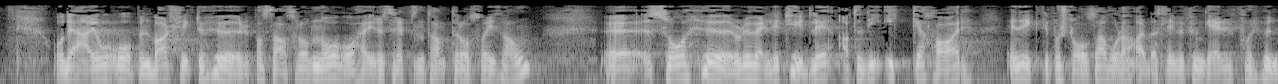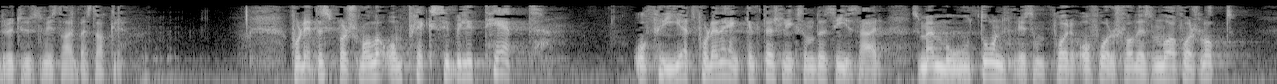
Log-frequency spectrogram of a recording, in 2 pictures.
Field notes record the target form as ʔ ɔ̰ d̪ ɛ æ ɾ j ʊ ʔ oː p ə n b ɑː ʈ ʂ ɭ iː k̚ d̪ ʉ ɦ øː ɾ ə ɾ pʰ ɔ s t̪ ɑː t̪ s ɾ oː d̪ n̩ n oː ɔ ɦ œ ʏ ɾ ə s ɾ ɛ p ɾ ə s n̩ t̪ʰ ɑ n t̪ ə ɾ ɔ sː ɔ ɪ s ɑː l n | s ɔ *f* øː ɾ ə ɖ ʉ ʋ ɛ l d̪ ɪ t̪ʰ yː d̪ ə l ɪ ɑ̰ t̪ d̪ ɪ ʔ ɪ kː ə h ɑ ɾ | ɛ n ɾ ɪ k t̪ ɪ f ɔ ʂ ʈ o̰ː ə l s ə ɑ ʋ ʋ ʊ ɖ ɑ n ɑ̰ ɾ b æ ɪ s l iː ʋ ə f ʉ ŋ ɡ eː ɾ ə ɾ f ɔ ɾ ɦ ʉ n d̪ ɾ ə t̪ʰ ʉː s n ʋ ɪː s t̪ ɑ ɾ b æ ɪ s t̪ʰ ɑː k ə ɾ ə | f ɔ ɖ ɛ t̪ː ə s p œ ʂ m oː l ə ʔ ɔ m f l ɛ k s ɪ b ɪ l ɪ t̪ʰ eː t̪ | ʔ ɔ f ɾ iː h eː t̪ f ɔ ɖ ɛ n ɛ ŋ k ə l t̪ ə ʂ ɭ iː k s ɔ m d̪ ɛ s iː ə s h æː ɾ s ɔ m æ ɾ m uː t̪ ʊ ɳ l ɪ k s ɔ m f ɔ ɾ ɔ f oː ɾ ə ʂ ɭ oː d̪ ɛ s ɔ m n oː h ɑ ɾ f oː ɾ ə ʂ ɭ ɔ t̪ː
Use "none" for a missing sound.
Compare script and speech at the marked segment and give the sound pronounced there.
h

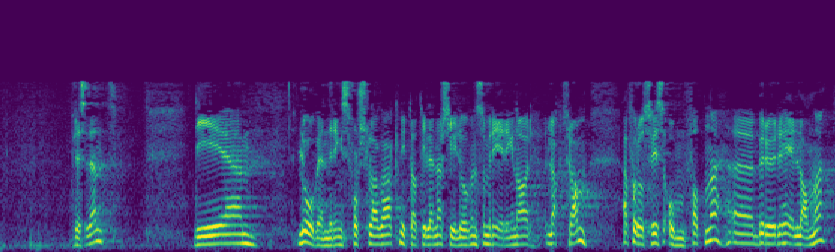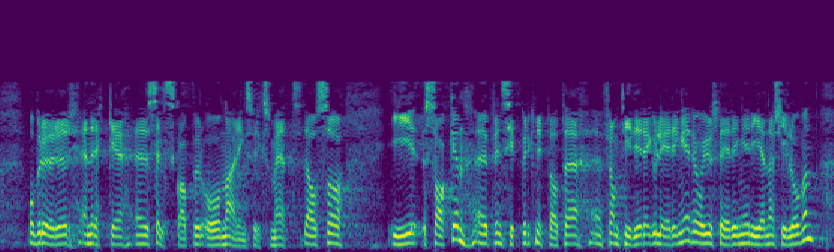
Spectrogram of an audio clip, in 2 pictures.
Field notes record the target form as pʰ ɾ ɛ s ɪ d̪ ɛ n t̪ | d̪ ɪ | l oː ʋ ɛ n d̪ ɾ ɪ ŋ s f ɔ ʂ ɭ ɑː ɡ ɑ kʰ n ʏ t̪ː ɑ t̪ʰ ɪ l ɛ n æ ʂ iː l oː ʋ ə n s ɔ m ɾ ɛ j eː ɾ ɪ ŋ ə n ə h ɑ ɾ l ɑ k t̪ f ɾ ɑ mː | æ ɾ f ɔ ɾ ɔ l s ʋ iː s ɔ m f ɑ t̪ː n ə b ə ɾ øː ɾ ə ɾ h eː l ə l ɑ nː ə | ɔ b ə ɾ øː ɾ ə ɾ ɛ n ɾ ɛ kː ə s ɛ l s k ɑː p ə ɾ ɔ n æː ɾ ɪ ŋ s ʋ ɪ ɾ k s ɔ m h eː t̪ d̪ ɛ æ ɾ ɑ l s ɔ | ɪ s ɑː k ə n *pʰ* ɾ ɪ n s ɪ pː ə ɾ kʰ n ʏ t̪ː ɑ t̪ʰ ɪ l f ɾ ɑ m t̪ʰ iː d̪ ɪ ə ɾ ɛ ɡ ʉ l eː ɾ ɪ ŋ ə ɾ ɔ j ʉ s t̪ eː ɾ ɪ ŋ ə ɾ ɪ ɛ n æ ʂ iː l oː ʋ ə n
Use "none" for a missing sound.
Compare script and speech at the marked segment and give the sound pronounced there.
pʰ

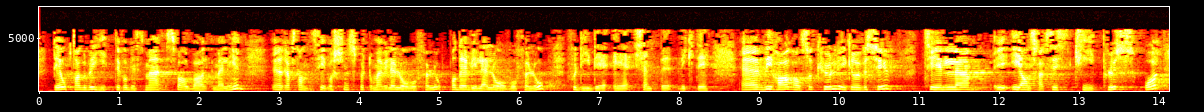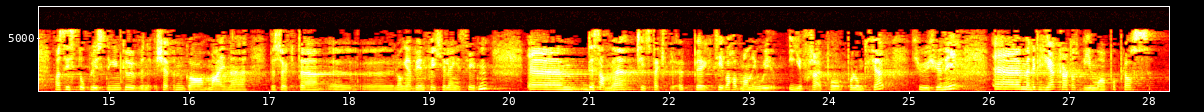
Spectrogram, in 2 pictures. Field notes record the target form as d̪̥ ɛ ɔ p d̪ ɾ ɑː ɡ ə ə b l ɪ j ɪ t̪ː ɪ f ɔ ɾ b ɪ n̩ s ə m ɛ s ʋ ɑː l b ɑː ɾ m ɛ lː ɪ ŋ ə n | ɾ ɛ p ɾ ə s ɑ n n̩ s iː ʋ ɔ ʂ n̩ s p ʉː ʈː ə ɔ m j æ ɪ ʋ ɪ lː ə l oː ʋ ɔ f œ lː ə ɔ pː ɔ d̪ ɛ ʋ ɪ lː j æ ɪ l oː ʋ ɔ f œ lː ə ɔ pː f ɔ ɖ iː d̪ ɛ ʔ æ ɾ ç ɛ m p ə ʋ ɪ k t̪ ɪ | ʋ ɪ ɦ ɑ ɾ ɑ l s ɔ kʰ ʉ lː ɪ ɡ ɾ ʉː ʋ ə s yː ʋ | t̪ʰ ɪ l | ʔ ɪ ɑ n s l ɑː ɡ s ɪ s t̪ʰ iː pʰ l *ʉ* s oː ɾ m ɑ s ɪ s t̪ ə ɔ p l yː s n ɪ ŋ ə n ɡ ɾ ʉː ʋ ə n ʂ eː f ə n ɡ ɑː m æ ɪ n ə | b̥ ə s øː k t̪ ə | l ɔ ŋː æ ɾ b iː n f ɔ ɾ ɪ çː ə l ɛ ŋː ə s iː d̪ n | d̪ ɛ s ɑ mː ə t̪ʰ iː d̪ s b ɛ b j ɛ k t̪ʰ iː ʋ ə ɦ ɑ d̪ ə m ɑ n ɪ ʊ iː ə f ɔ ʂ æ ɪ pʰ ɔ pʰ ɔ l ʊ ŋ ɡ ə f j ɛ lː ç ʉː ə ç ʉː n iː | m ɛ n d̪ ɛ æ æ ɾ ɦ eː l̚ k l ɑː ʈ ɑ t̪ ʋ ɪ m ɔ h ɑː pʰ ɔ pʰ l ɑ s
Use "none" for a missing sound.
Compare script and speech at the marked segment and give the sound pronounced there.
ʉ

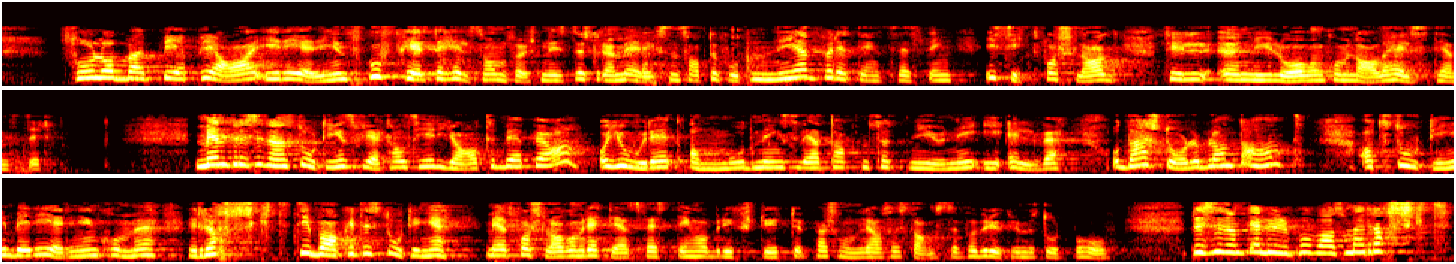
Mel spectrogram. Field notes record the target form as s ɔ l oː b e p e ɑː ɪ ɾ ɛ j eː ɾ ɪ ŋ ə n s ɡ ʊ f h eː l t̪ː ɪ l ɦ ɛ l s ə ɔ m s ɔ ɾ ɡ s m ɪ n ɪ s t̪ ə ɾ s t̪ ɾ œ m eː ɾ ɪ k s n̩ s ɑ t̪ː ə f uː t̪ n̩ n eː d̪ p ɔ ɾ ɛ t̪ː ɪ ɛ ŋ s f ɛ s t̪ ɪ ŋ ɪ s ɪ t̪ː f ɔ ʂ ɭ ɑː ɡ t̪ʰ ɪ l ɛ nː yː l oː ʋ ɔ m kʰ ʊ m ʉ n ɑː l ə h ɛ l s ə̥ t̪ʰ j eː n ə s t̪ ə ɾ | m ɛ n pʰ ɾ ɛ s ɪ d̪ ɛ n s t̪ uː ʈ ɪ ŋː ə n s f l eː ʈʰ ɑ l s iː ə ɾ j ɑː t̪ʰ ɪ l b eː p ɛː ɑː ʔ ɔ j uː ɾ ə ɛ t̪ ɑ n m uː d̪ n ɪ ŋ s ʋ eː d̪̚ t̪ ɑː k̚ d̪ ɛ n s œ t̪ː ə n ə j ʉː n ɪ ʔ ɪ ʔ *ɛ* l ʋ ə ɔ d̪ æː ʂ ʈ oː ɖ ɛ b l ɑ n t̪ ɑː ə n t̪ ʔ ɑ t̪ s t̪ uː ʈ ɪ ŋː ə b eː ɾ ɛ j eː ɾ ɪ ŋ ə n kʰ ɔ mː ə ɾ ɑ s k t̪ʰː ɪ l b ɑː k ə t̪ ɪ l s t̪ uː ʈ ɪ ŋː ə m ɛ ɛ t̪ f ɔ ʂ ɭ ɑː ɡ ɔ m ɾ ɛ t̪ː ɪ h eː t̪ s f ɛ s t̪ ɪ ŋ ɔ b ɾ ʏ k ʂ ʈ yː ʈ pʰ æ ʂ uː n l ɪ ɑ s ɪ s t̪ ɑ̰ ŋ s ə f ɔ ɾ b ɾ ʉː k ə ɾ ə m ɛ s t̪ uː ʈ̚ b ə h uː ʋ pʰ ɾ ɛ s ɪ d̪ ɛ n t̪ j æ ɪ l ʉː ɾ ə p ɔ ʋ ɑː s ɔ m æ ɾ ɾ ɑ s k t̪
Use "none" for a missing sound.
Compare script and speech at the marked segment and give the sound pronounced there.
ɛ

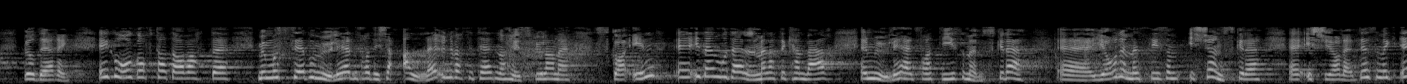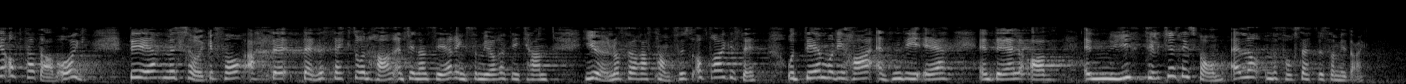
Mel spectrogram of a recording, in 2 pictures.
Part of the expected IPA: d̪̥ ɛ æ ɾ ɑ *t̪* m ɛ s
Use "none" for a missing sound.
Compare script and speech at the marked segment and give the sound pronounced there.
t̪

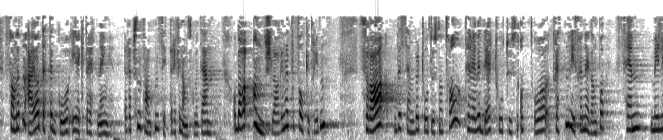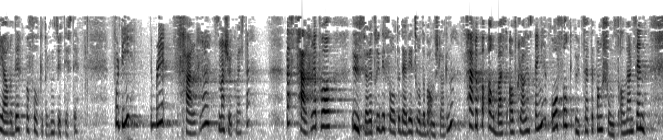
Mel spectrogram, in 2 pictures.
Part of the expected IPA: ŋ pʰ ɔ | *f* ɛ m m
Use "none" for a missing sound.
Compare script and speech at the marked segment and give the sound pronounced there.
f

